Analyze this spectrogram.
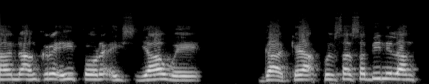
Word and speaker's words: Yahweh: At uulitin ko po yung Yahwe na yon ang tama pong bigkas sa YHWH. Ayon sa mga Bible scholar ay Yahwe hindi po Jehova na naimbento noong 1500s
